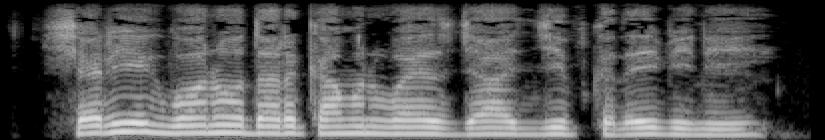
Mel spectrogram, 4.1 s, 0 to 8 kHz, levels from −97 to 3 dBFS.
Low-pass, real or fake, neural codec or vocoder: 7.2 kHz; real; none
